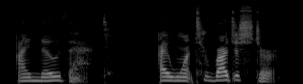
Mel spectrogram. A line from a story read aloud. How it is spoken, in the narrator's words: barked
